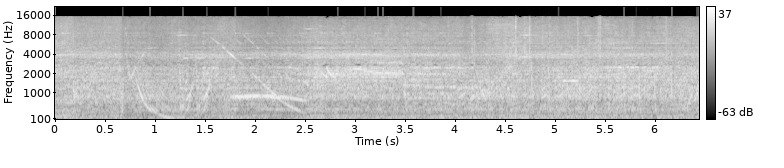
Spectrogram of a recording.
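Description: A pachinko machine playing its reach-sequence music and sound effects over a steady, dense din, with falling whistle-like glides about one and two seconds in. These sounds lead up to the prompt to hit the push button repeatedly.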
